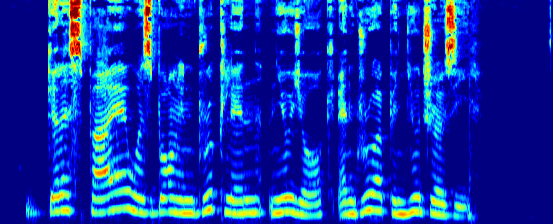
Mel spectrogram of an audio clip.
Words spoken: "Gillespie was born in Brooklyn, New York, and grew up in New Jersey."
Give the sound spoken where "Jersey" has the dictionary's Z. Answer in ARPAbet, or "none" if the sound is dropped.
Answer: Z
